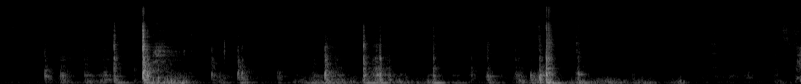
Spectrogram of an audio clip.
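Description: Handling noises of a 2.5-inch hard drive being fitted into a PC case: scattered light clicks and knocks, the loudest about a second and a half in and again around five and a half seconds.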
